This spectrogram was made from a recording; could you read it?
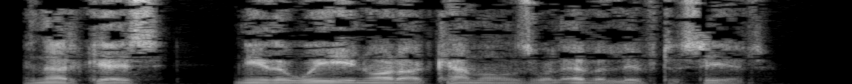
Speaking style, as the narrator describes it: Sultan remarked gloomily

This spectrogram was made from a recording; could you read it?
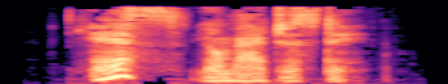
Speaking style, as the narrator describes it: several of her ladies-in-waiting murmured

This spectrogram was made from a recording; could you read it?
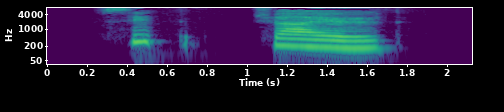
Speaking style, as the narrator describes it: she says, and though her voice is pleasant enough, an underlying malice

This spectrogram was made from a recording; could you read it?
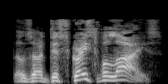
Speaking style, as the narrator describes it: he roared

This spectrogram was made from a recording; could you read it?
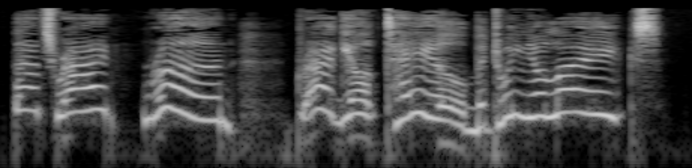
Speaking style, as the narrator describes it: Maria sobbing, and then she yelled out

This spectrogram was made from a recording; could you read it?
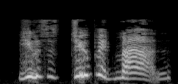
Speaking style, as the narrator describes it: spat back

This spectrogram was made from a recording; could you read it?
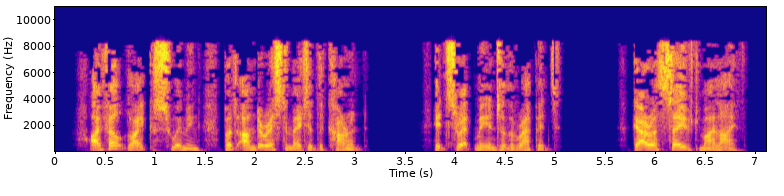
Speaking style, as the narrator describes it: Quickly, Guy said

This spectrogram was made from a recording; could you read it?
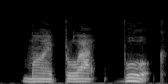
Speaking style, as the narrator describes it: muttered Seth

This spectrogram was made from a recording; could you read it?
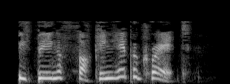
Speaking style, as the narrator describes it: he shouted

